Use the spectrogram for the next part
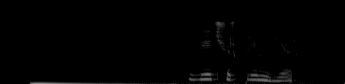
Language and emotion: Russian, neutral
